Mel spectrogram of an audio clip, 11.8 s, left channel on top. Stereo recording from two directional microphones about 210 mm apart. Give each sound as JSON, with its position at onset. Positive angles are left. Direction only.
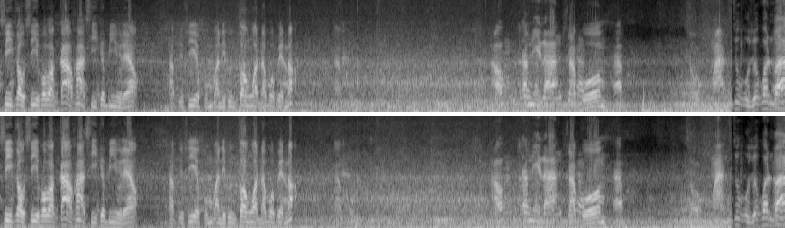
{"t": 0.0, "sound": "speech", "side_deg": -35}
{"t": 7.3, "sound": "speech", "side_deg": 0}
{"t": 8.4, "sound": "speech", "side_deg": -30}
{"t": 11.3, "sound": "speech", "side_deg": 0}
